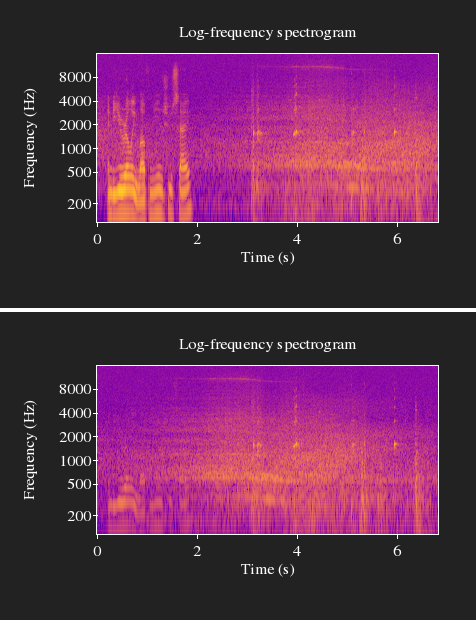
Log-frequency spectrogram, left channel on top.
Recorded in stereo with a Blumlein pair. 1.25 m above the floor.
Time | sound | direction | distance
0.2 | a man speaking | 40° left | ?
3.1 | a squeak | straight ahead | ?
